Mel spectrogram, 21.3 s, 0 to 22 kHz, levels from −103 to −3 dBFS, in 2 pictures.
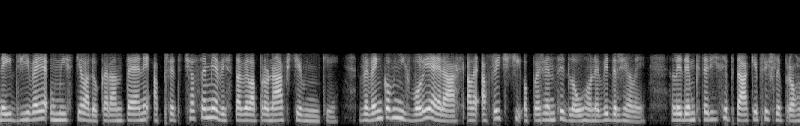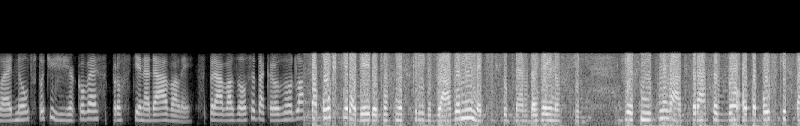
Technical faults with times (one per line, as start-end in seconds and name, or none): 14.72-21.34 mu-law and A-law mixed up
